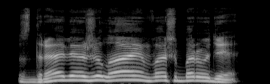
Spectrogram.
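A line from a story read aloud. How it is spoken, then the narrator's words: Curt bass shout. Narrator (Russian): Тем же отрывистым басом крикнул он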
